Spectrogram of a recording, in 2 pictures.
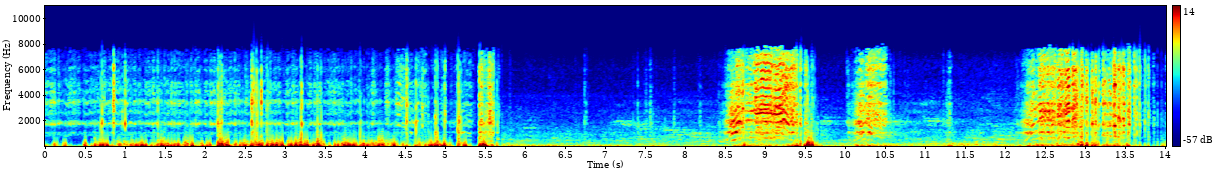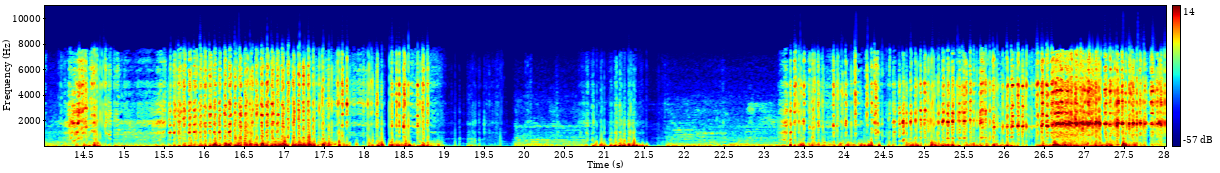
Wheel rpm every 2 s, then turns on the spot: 230, 230, 140, 0, 60, 10, 100, 80, 180, 110, 20, 30, 150, 200.
10-12 20-22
